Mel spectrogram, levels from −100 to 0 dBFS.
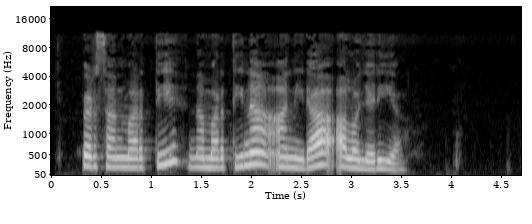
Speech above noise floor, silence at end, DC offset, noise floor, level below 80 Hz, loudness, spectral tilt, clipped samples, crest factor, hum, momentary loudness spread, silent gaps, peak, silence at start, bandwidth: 51 dB; 1.15 s; under 0.1%; -77 dBFS; -74 dBFS; -27 LUFS; -6.5 dB/octave; under 0.1%; 18 dB; none; 6 LU; none; -10 dBFS; 0.3 s; 11.5 kHz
